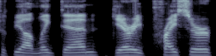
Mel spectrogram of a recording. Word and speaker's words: Preisser: free to connect with me on LinkedIn, Gary Pricer, P R E I S E R. It doesn't look like it's pronounced, but that's how it's spelled.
